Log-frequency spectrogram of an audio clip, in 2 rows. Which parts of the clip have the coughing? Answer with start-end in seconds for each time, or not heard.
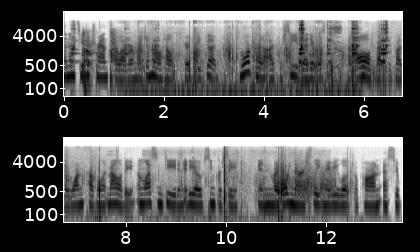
0.3-1.1, 5.2-5.8, 10.7-11.9.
